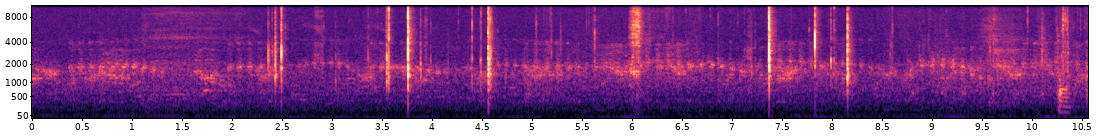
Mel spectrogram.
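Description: Sharp plastic clicks and snaps as a battery is pushed into a small camcorder and its battery cover is fitted. There are about nine clicks, some in quick pairs, the loudest about halfway through and again a couple of seconds later.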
